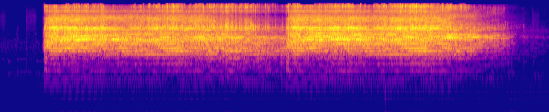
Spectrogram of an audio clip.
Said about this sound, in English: Okay. Goal horn. Horn two.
